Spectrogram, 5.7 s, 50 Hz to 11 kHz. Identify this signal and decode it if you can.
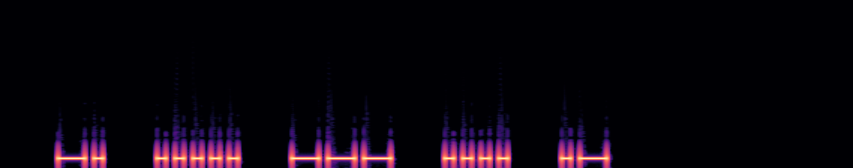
Morse code, heard as a keyed tone, about 20 wpm, spaced as for 15 wpm, 700 Hz. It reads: N5OHA
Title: 147 Lesson 24g - Letter y - Call Signs 20wpm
